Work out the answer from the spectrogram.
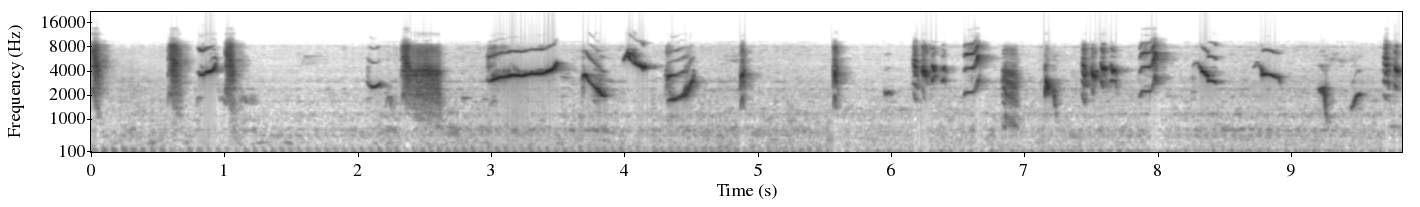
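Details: Long-tailed shrike pouring out mimicked song containing canary and other birds' notes; sharp high clicks, rasps and whistled slurs in quick runs, with a faint low hum in the background early on.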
